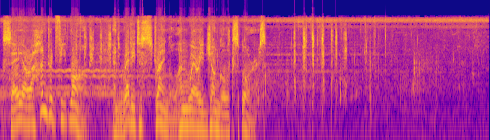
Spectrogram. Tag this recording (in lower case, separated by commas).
speech, animal, music, outside, rural or natural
